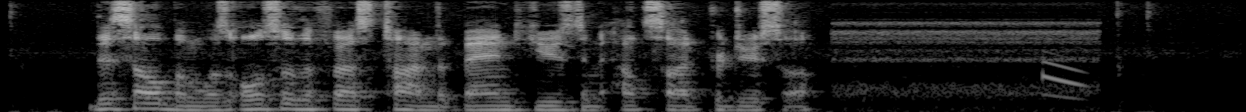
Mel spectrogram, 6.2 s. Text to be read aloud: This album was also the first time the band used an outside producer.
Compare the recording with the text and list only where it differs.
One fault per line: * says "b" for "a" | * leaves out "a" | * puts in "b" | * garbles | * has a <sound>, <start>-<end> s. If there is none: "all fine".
* has a chirp, 5.2-5.5 s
